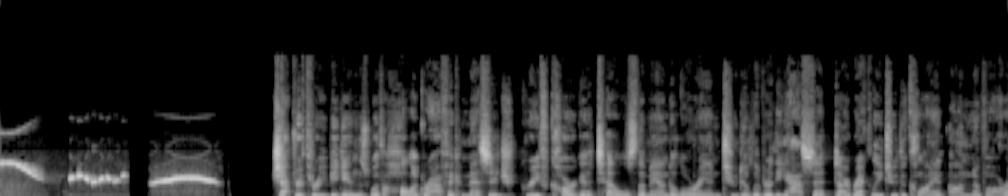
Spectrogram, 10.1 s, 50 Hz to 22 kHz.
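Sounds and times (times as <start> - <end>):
high whistle-like chirps: 0.0 - 2.3.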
